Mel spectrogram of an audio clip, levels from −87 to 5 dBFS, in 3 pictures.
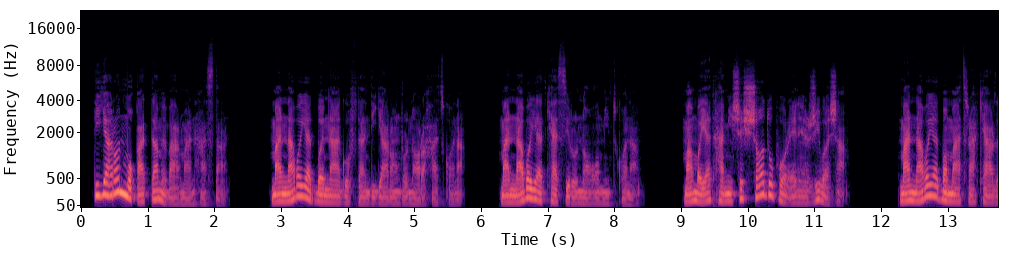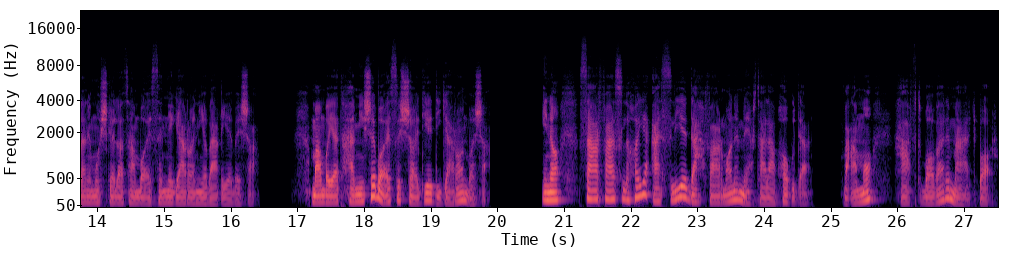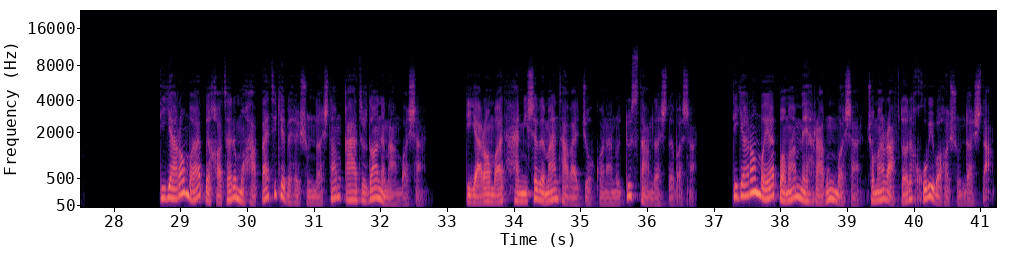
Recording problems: muffled; slightly; fading above 3 kHz

